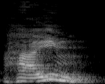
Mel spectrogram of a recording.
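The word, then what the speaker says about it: חיים: A palavra hebraica mais usada para a vida é Haim. Haim. Escreve com H no começo para marcar esse som de R, como se fala no inglês, né? A-Y-I-M.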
